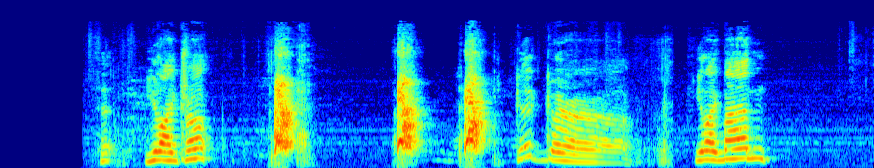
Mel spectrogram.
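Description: A dog howls and yowls loudly close by.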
